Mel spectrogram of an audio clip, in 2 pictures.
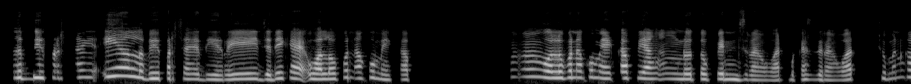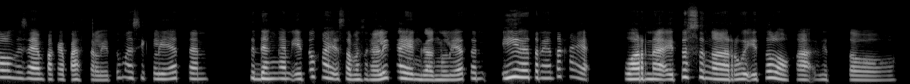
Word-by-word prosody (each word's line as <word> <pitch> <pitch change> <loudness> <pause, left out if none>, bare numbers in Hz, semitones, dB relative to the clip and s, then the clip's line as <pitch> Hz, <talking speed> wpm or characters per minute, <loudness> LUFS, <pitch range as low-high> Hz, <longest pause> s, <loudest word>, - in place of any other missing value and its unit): lebih 310 +1 +2
percaya 320 +2 -8
iya, 390 +2 +4
lebih 270 -5 +3
percaya 260 -3 -3
diri, 230 +2 -1
jadi 225 +3 0
kayak 270 -4 +3
walaupun 250 +5 +3
aku 295 +3 -3
make-up 225 -3 -7 1.0
hmm, 355 0 -4
walaupun 305 +1 +5
aku 335 - -4
make-up 290 -1 +1
yang 265 -1 +4
eng 250 0 -7
nutupin 245 -1 0
jerawat, 200 -2 -6
bekas 220 +1 -9
jerawat 210 +1 -4 0.2
cuman 280 +4 -11
kalau 330 -1 +2
misalnya 275 -4 +2
pakai 240 -1 -3
pastel 220 -2 -2
itu 300 +10 -13
masih 295 -2 -7
kelihatan. 255 0 -3 0.4
Sedangkan 265 -1 +2
itu 250 +5 -4
kayak 285 -6 +2
sama 235 -1 -2
sekali 225 +3 +2
kayak 270 -5 +3
nggak 215 -1 +1
kelihatan 235 +6 -2 0.2
iya, 330 +3 +5
ternyata 305 +1 -3
kayak 340 -9 -6 0.3
warna 245 -1 +6
itu 230 +9 0
sengaruh 245 -8 +2
itu 235 +5 -3
loh, 265 -6 +4
Kak, 220 -1 -1
gitu. 205 -2 -7
250 Hz, 155 wpm, -23 LUFS, 225-295 Hz, 1.0 s, warna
